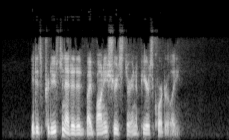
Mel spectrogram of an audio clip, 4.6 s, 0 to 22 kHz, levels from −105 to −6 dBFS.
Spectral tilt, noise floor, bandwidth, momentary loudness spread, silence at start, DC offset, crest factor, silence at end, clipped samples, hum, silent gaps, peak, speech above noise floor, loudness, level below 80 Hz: -4 dB/octave; -78 dBFS; 9.2 kHz; 10 LU; 0.6 s; under 0.1%; 20 dB; 1.05 s; under 0.1%; none; none; -2 dBFS; 59 dB; -19 LUFS; -70 dBFS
